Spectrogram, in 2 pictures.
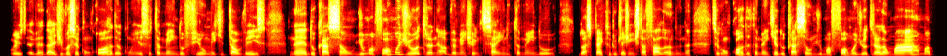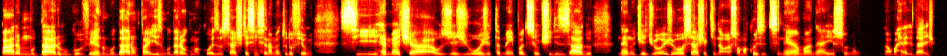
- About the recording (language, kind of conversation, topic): Portuguese, podcast, Que filme da sua infância marcou você profundamente?
- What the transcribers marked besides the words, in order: none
